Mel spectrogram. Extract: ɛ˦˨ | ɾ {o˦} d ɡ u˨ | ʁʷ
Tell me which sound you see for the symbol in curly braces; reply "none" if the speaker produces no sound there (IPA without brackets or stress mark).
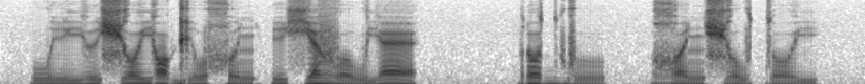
o˦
